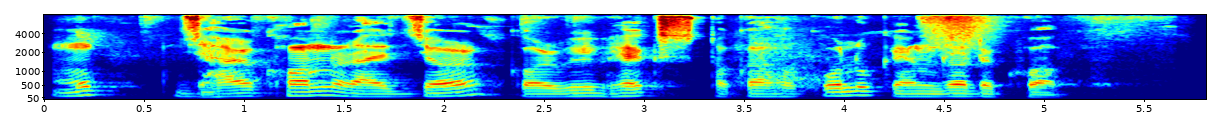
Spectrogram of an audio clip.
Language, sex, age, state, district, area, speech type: Assamese, male, 45-60, Assam, Dibrugarh, rural, read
